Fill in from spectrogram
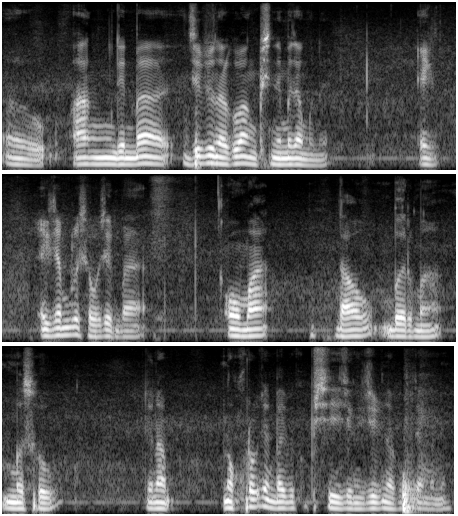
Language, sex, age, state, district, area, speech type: Bodo, male, 45-60, Assam, Chirang, urban, spontaneous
